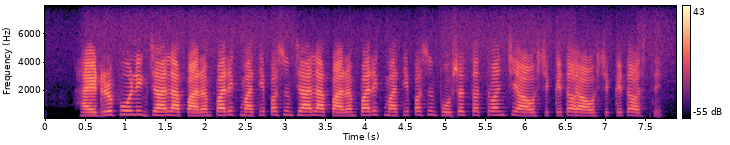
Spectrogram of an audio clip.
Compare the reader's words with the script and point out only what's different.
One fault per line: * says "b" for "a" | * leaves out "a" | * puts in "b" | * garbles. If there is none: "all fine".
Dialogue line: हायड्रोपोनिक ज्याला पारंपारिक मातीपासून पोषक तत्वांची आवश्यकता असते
* puts in "ज्याला पारंपारिक मातीपासून"
* puts in "आवश्यकता"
